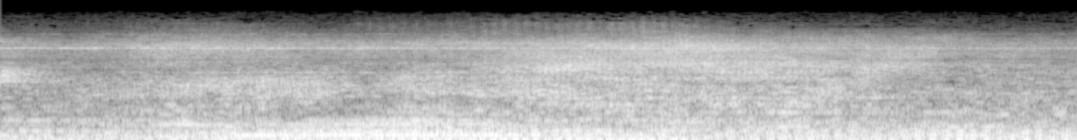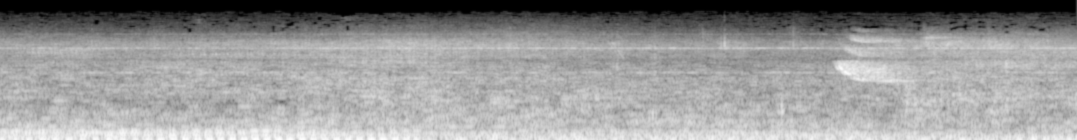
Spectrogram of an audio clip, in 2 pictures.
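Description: A distant engine drone that swells about a second in and fades away about seven and a half seconds in. A short bird chirp comes near the end.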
